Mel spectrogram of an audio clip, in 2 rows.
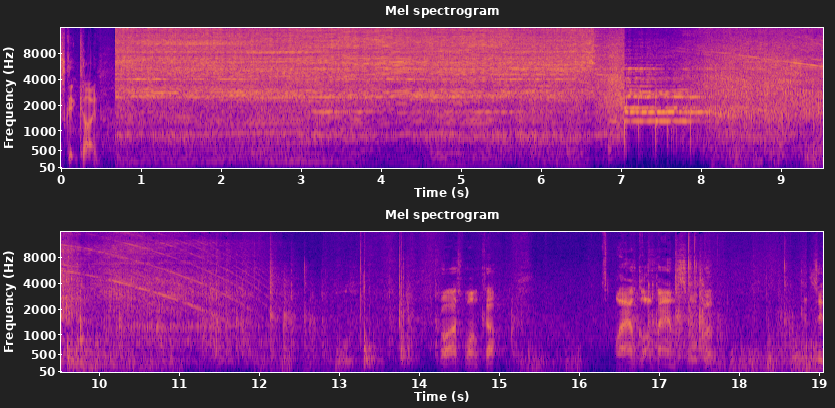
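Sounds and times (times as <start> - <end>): angle grinder cutting steel: 0.7 - 12.3
grinder winding down: 0.7 - 12.4.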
